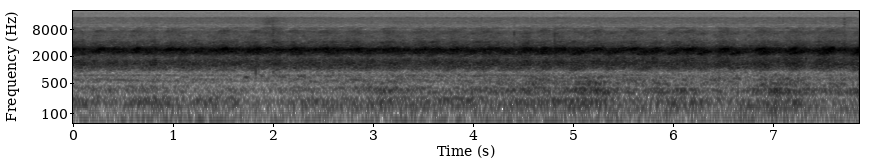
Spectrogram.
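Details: Frogs calling at night in Andong, South Korea, around Wolyeonggyo bridge and Hahoe Village: a dense, continuous chorus of overlapping croaks, with a steady low rumble of wind underneath.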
